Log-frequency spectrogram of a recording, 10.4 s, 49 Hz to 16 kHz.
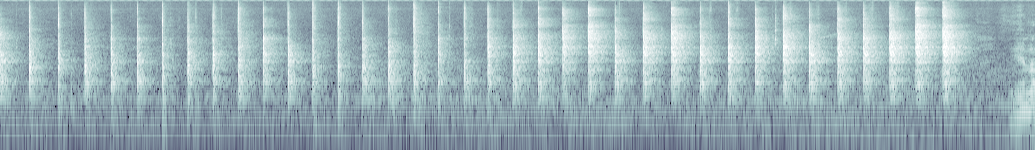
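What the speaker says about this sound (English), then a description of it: "I'm going to take my little ball peen hammer here" A small ball peen hammer taps out a mounting hole in metal, laying out mounts for a Briggs & Stratton 12.5 V-twin engine: about thirty sharp, evenly spaced metallic strikes, close and loud, with no talk.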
